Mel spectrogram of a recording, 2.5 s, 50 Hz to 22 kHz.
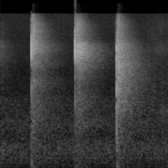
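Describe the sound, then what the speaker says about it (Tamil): A hand taps the wrist in a massage routine, three crisp, close slaps in a steady rhythm, each cracking sharply and trailing off quickly, with no voice over them. "4 முறை தட்டுறீங்க."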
